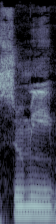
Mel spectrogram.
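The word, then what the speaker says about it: Tsumeb: And this fluorescent specimen comes from the, I believe the T is silent. It's T-S-U-M-E-B, the Sumi mine in Namibia.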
